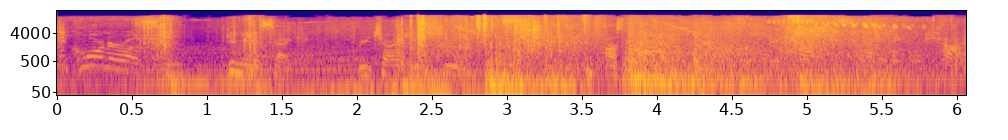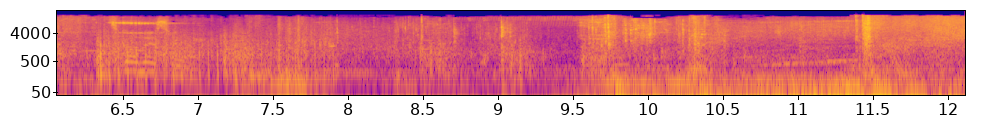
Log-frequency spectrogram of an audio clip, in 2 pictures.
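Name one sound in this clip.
A device charges with a rising electronic whine.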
